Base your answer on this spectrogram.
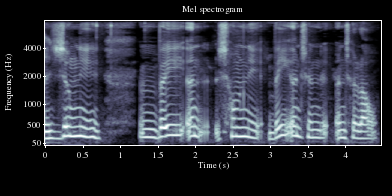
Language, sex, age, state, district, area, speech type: Bodo, female, 45-60, Assam, Kokrajhar, rural, spontaneous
